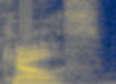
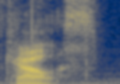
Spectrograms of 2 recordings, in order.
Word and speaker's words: Kallus: one i settled on oh it's kallus okay it's callous dang uh that's as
